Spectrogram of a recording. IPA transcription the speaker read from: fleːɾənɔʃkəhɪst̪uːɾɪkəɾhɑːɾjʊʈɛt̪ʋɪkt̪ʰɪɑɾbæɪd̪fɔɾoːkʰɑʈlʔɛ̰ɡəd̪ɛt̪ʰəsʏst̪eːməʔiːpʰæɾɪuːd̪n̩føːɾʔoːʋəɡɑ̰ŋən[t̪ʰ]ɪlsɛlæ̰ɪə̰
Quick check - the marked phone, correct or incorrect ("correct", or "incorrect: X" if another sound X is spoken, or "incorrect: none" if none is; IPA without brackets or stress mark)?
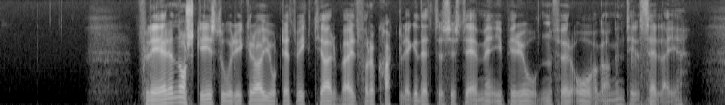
correct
